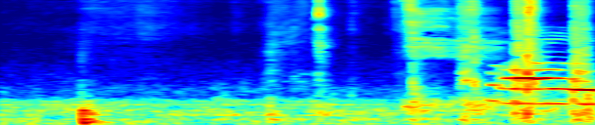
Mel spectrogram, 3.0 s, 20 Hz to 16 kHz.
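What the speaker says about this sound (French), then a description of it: "les chats, ça veut sortir toutes les 2 minutes" House cats meowing to be let outside, a few faint mewing calls rising toward the end in a quiet room, with small knocks and rustles before them.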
